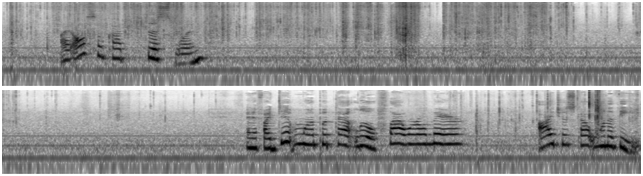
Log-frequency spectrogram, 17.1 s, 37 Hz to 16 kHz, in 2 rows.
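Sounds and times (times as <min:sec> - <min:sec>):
packaging crinkling and rustling: 0:00.0 - 0:10.8, 0:14.5 - 0:17.0.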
